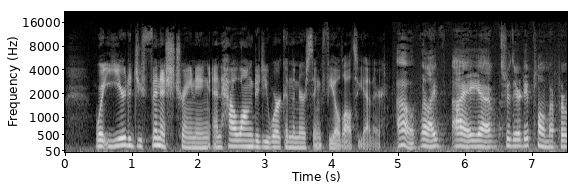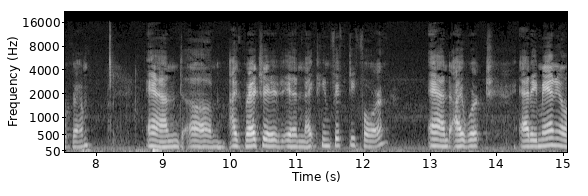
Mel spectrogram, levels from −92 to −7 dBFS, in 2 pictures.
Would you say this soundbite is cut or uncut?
cut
